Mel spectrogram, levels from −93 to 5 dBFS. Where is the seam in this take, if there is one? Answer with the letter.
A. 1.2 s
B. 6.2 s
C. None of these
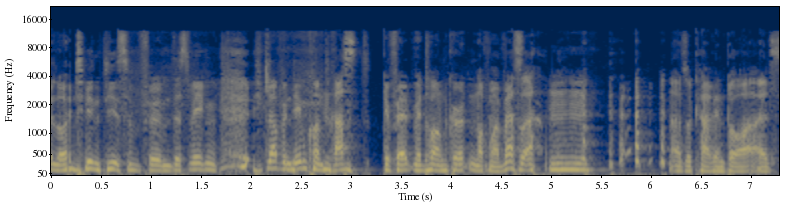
B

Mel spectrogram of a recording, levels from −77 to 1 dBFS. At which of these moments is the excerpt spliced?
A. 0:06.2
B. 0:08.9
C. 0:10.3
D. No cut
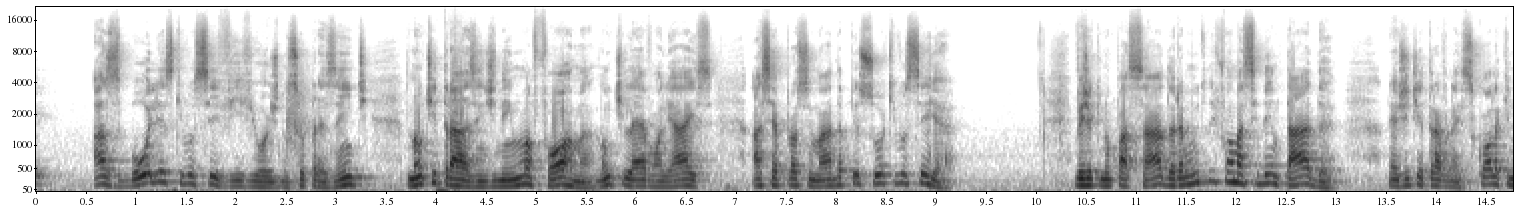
B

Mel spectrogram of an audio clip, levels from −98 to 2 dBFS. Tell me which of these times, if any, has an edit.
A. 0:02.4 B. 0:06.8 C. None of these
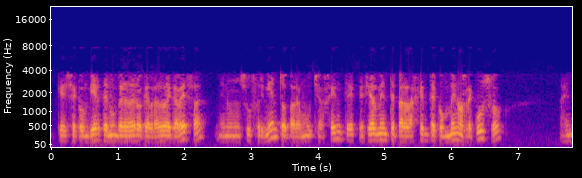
A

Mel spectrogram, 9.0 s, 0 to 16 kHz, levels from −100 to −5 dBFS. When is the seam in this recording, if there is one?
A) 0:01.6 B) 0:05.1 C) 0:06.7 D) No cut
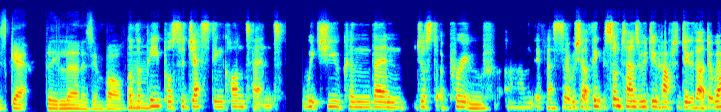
A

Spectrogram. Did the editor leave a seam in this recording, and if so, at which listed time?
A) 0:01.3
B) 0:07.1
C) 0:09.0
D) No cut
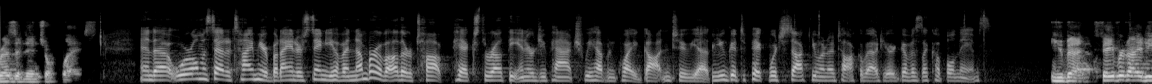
B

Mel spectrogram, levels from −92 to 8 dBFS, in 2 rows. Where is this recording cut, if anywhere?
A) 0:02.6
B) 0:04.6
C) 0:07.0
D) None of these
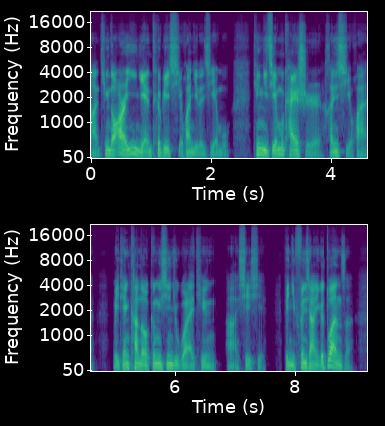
D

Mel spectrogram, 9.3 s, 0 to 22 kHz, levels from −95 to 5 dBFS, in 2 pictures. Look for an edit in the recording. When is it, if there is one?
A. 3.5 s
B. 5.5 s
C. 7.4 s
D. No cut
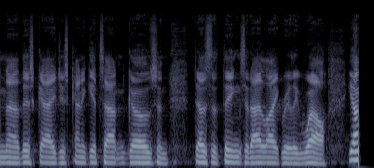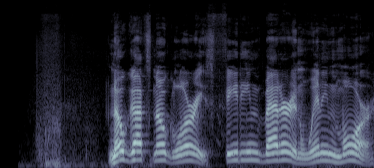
A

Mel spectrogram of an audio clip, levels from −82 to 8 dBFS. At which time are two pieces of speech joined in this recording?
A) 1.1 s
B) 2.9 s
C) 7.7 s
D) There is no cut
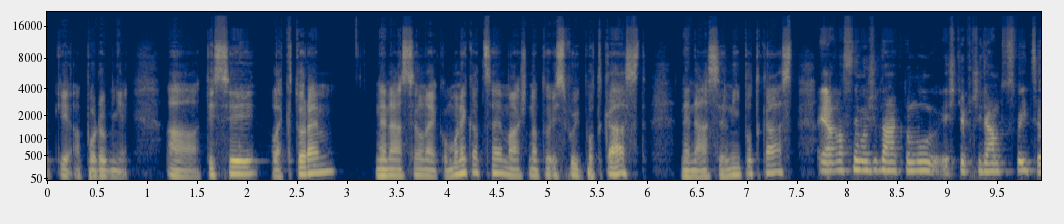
C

